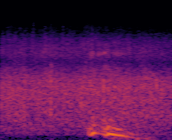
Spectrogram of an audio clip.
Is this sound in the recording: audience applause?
yes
